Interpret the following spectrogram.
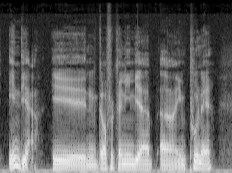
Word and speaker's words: Pune: So by the time this episode comes out, I will be in India, in GopherCon India, in Pune. Pune, which is how you pronounce it, by the way.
